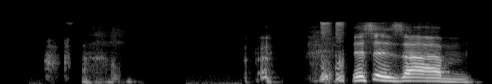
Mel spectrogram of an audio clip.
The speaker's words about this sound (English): Step on a dog toy.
